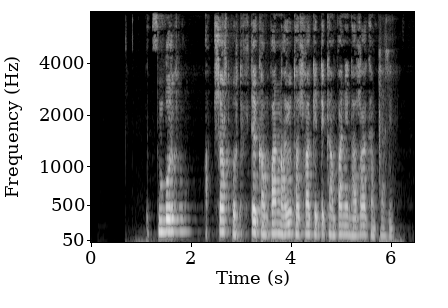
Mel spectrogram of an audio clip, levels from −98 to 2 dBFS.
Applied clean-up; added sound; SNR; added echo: neural mask model DeepFilterNet 3.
